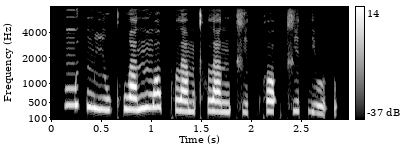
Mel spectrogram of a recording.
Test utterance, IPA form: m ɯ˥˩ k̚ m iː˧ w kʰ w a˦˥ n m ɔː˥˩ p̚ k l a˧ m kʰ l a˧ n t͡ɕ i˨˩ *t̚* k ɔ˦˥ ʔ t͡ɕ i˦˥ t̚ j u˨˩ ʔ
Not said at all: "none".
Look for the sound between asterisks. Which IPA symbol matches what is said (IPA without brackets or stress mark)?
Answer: t̚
